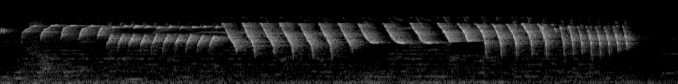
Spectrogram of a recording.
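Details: Grey canary singing a plain song: a run of bright, high, rapid trills, each phrase a string of quick repeated notes that shift pitch and speed, stepping down and up for about six seconds before stopping.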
